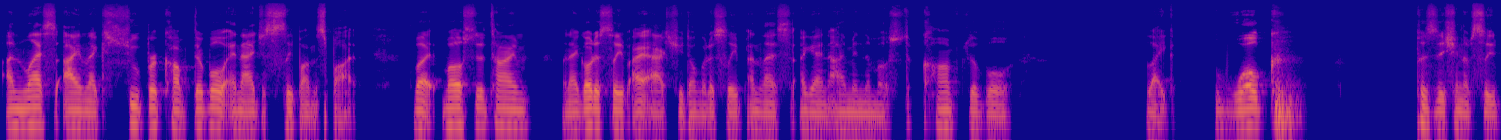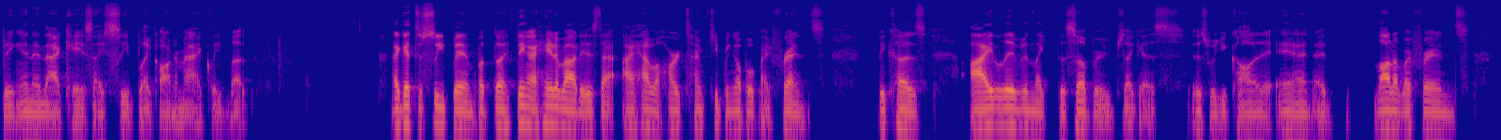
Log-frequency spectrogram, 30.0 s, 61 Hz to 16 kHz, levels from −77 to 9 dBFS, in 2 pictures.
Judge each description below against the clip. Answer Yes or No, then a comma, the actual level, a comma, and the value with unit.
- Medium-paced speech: Yes, average, 190 wpm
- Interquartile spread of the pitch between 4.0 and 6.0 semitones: No, narrow, 2.6 semitones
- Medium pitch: No, low, 100 Hz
